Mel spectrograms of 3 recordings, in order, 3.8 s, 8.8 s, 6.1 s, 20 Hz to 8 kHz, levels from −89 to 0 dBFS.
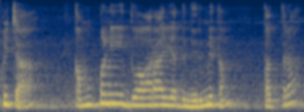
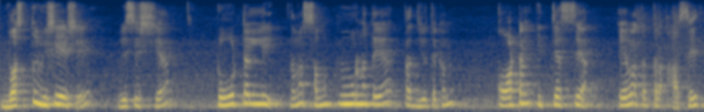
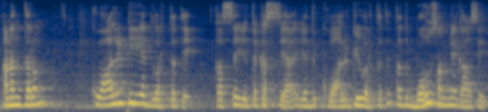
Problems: none marked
